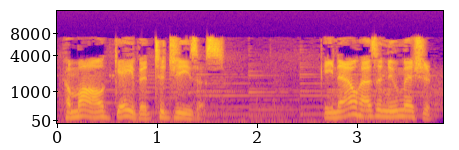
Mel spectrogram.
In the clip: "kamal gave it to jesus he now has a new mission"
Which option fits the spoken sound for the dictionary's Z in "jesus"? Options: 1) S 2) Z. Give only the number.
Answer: 2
